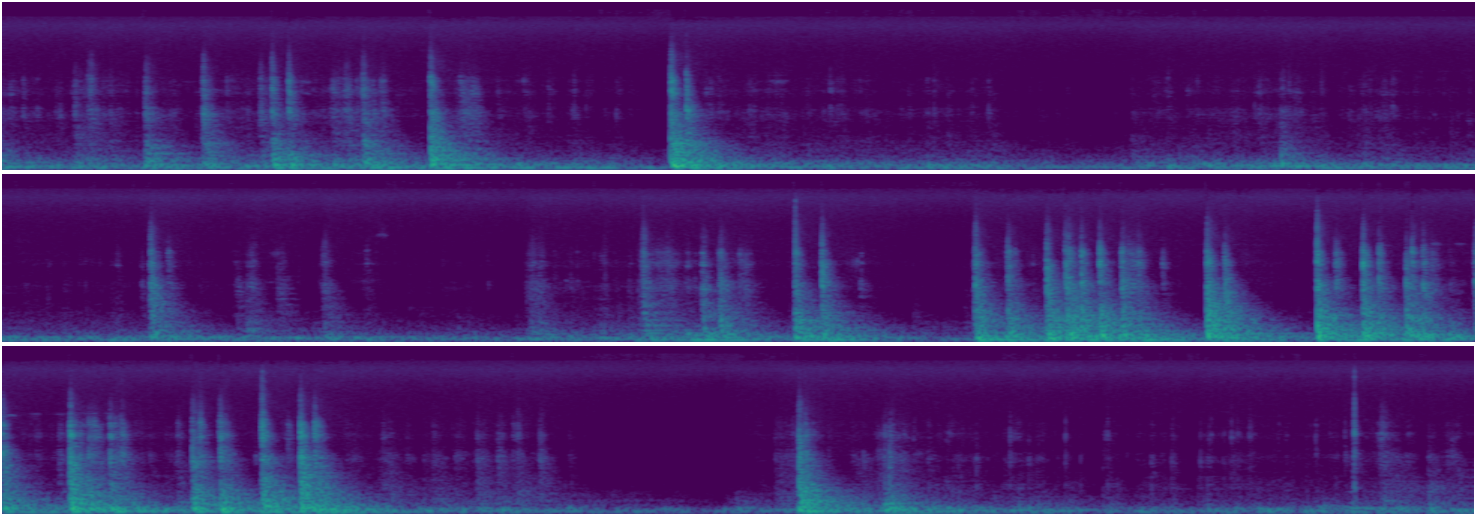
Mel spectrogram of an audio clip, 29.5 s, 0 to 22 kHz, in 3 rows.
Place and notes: Dual contact microphone recording of a few flies stuck between a closed window and a protective anti-insect aluminium mesh, crawling and bouncing.
Lazdijų rajono savivaldybė, Alytaus apskritis, Lietuva, 8 June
